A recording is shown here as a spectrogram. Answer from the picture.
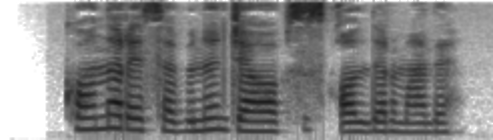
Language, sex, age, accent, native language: Uzbek, female, 19-29, Farg'ona, Uzbek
